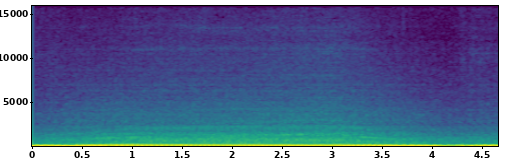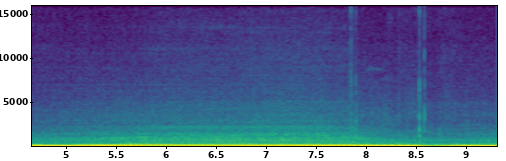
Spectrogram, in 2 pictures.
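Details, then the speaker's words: 1986–1991 VW Vanagon with Digifant injection: the idle climbs, holds high, then sags and recovers about every four seconds, a hunting high idle. It is traced to the idle control module behind the right rear taillight, rebuildable by replacing the NT185 transistor. "So here you can see the idle just goes up and it stays high, but you know what? Sometimes it'll even vary."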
